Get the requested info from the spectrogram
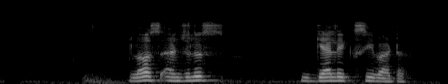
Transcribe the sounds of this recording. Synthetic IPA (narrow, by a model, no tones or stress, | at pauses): lɔːsɛ̃ːnd͡ʒeləs | ɡɛleksiʋaːʈə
